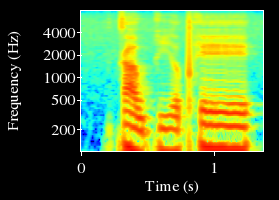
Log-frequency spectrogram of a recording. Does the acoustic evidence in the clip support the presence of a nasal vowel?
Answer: no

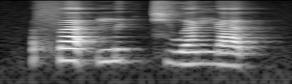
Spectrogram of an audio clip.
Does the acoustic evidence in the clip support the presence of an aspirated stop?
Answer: no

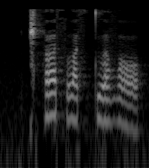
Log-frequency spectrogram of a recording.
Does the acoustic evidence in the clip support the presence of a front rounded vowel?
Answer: no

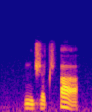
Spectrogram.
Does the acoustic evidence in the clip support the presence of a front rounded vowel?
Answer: no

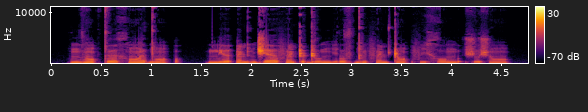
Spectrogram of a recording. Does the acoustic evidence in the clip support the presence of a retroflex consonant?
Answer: yes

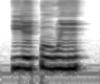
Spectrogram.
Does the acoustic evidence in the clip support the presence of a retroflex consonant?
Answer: no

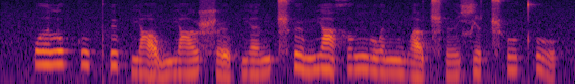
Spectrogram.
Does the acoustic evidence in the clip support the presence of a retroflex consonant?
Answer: yes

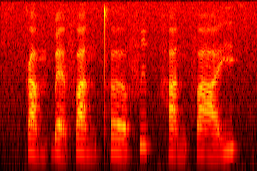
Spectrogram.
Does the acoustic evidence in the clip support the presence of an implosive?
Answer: yes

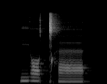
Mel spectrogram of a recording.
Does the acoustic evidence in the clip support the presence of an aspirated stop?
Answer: yes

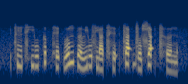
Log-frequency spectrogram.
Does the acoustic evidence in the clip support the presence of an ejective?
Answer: no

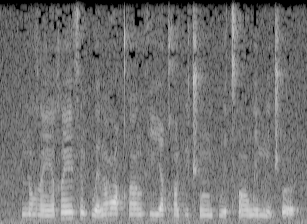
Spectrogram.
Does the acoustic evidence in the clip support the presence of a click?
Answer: no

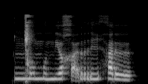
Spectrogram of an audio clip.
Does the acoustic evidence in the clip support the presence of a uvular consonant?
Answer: yes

